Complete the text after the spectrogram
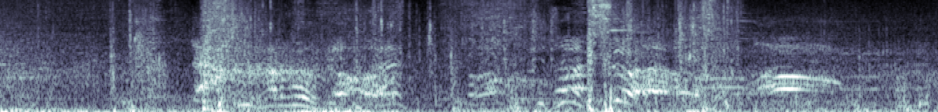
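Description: Swords clash and slash in a quick fight.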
